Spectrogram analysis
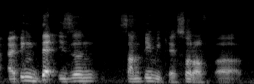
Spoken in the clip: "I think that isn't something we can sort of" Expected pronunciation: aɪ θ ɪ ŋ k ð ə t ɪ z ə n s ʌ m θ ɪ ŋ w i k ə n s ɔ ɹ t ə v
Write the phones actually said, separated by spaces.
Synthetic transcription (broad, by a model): aɪ t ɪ ŋ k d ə t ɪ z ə n s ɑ m t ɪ ŋ w i k ə n s ɔ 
